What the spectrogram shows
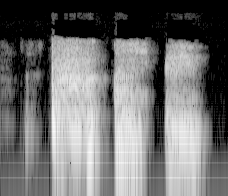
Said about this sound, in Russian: Прошу прощения за кашель, надеюсь, что это не очень мешает.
